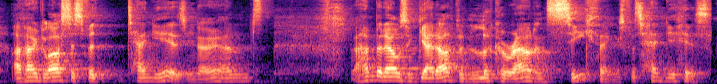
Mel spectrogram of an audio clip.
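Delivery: holding back tears through a little laugh; tearful. Real, not acted. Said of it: "I'm tearing up now".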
